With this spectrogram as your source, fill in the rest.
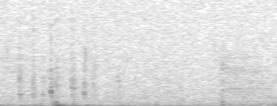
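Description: Short burst of keystrokes on a computer keyboard entering a password during Gmail account setup, a quick cluster of close, crisp taps followed by quieter room tone, with no talking.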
